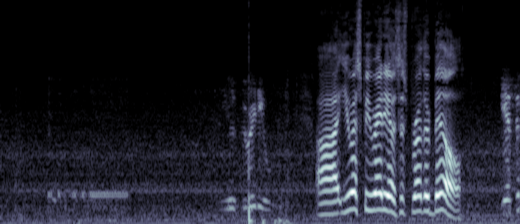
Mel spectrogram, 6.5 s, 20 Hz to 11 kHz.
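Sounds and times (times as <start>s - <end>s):
buzzy telephone ringback tone heard down the line: 0.6s - 1.6s
speech: 2.9s - 6.4s.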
